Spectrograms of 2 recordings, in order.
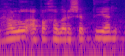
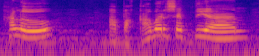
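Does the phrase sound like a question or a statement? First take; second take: statement; question. First: It is said with a flat, statement-like tune. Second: It is said with a questioning tune. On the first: The speaker calls it wrong. "Logatnya bukan" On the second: The speaker calls it right. "Septian itu per- sebuah pertanyaan"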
